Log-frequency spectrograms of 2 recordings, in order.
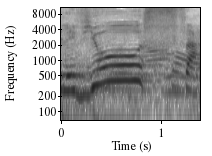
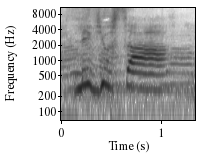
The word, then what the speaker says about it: Leviosa: C'est Leviosa. Et pas Leviosa.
